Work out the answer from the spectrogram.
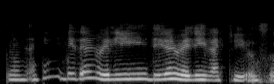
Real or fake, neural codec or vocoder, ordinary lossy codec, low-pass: fake; codec, 24 kHz, 1.5 kbps, HILCodec; AAC, 32 kbps; 7.2 kHz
